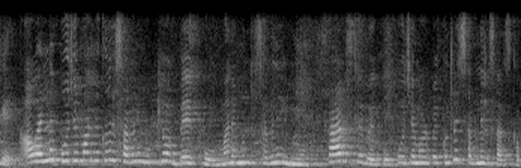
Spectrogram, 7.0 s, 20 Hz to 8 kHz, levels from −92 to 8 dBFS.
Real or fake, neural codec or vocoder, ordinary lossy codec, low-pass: real; none; none; 7.2 kHz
